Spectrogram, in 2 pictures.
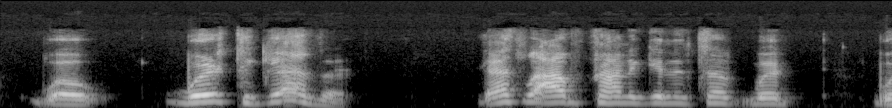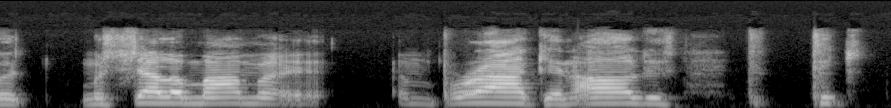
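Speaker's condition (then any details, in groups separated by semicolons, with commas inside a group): Cerebral palsy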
